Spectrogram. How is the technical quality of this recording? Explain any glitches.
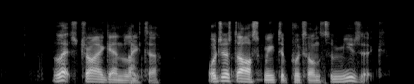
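Two short glitches occur, both from VoIP packet loss concealed by the speech codec. Packets went missing, and the decoder bridged each gap by extending its last pitch and spectral shape while lowering the gain. Just after "try again", from 1.29 to 1.39 s, about 20 ms was lost, which fits one missing frame. After "ask me to put", from 3.21 to 3.26 s, about 40 ms was lost, fitting two. Each gap comes through as a brief buzzy tone or coloured noise that fades, and the sound stays weak until the decoder recovers. The Speex coding itself leaves only faint traces at most.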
